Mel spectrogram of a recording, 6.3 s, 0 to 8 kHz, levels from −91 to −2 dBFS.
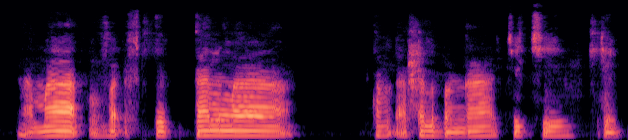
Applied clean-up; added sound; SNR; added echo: neural mask model Resemble Enhance denoiser.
